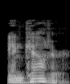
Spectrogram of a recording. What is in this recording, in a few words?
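"encounter", American English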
